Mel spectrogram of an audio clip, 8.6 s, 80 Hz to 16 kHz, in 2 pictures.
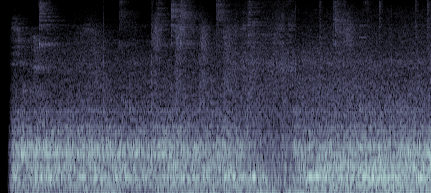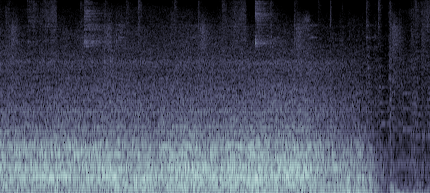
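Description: A GWR Class 166 Turbo diesel multiple unit running into a platform: a steady droning engine hum with whining tones that gets louder about three seconds in as the train draws closer.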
